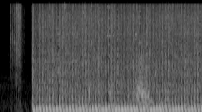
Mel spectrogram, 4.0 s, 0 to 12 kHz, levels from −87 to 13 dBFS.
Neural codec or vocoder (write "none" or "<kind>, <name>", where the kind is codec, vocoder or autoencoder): none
